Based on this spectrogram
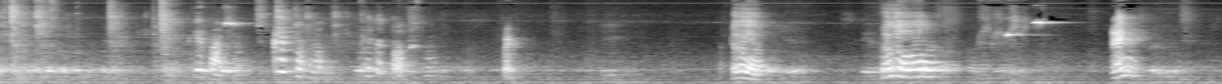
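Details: Red-tailed African grey parrot talking in Spanish indoors: bursts of speech-like syllables with pauses, a few short high whistled notes near the end, and a person's voice in the room.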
